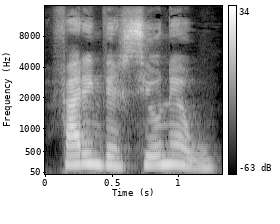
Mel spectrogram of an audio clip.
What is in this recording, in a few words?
U Turn, Italian female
